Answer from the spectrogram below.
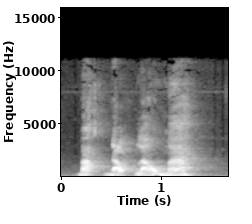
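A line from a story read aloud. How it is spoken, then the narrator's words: Crowd shouting in unison. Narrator (Vietnamese): cả tràng đều đồng thanh quát lớn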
